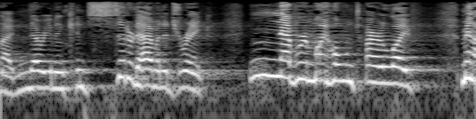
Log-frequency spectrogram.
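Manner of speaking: normal talking voice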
